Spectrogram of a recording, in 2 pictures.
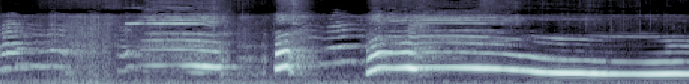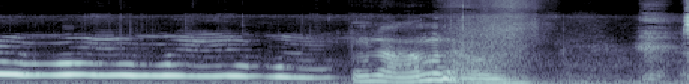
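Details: Siberian Husky named Oreo, coaxed to "say" Radhe Radhe: a long wavering howl-like vocalisation that slides slowly downward over about three seconds, preceded by short yelps and followed by a brief whine, with a person's voice prompting in Hindi.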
